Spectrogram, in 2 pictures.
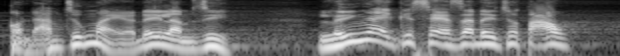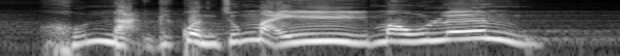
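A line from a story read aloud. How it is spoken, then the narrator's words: Angry yelling. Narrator (Vietnamese): Cha vẫn la hét, mắng chửi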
